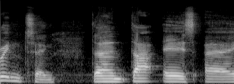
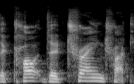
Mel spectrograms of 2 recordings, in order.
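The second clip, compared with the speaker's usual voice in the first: ordinary talk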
